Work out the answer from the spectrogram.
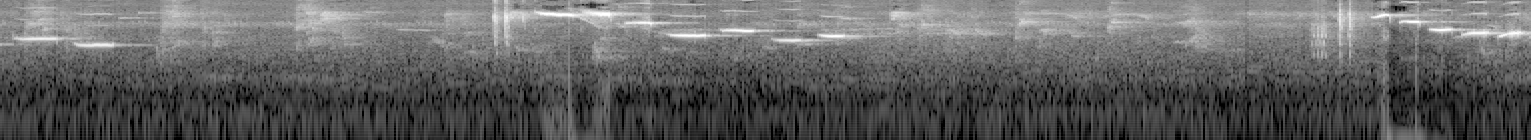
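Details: Agitated Oriental magpie-robin lure song aimed at a rival: two low whistles, quiet chatter, a loud run of stepped descending whistles, softer warbling, then another quick falling whistled series.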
